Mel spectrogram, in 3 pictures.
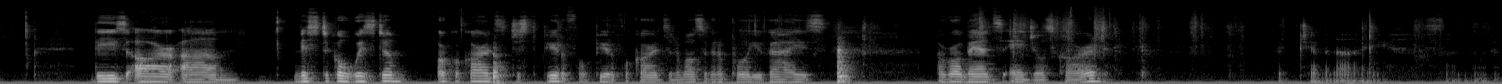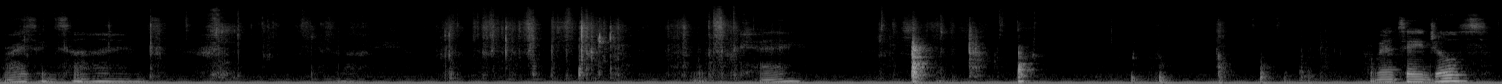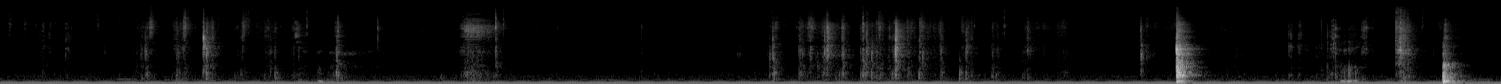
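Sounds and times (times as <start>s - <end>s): steady low hum: 0.0s - 45.0s
cards being shuffled: 9.7s - 18.6s, 19.2s - 22.5s, 30.0s - 33.9s, 37.2s - 40.8s, 41.4s - 44.5s.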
